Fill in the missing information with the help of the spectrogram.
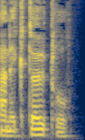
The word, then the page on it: anecdotal: British English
